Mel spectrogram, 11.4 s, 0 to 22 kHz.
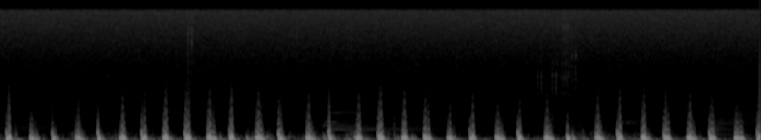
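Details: Heartbeat sound used as an ASMR relaxation trigger: steady, regular, low paired thumps at about 88 beats a minute in a quiet background.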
